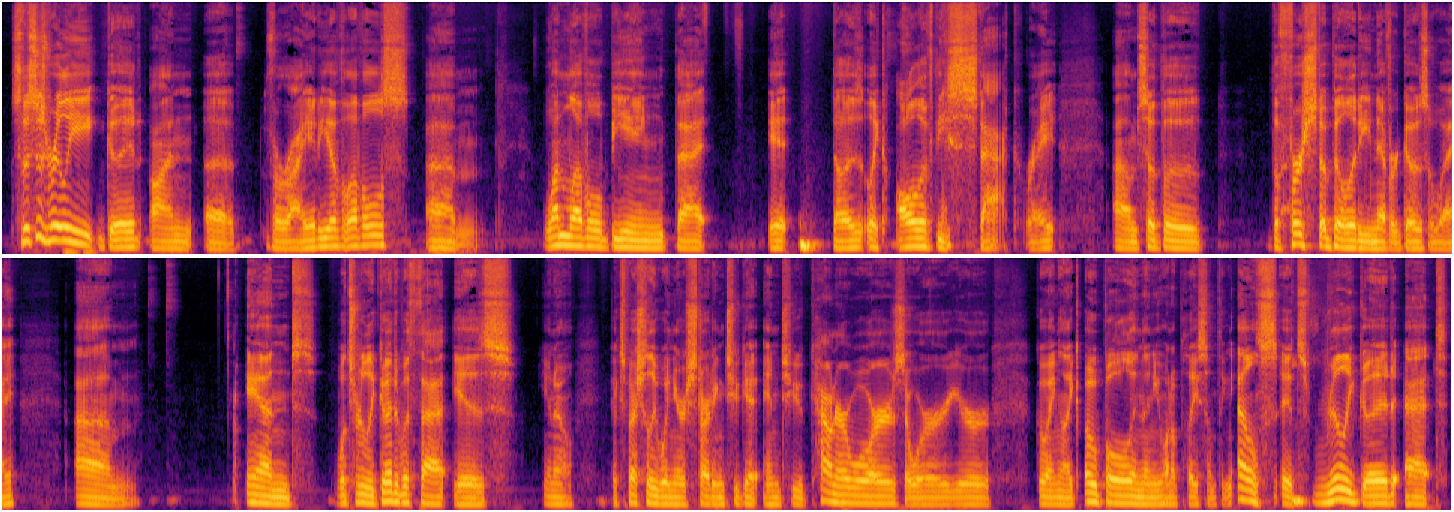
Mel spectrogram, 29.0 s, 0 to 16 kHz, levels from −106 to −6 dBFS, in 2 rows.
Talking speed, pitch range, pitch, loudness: 140 wpm, 95-120 Hz, 105 Hz, -21 LUFS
